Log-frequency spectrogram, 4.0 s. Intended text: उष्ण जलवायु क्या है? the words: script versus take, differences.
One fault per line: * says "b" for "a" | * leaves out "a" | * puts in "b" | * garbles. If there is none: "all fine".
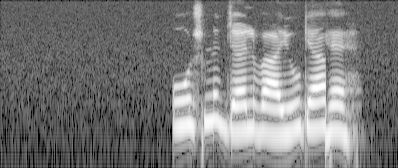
all fine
